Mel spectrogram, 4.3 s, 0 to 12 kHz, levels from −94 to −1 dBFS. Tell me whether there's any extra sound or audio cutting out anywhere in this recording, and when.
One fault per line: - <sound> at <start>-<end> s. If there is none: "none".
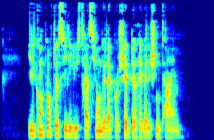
none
